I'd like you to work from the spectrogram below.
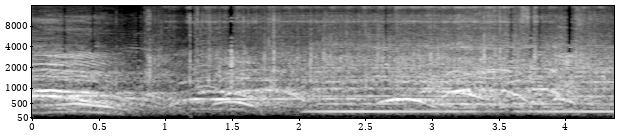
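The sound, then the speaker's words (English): An audience cheering loudly and clapping to give the Lord praise, many voices whooping and calling in overlapping rising and falling shouts, with scattered clapping underneath and a steady low sustained note entering partway through. “I am waiting for you to clap better and give the Lord some praise”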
